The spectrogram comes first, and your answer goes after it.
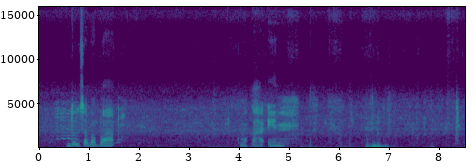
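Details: Backyard goats checked by their owner down by the river under a blazing sun; two wavering, tremulous bleats about a second long each, a few seconds apart, with a man talking nearby and a brief rustle afterwards.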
